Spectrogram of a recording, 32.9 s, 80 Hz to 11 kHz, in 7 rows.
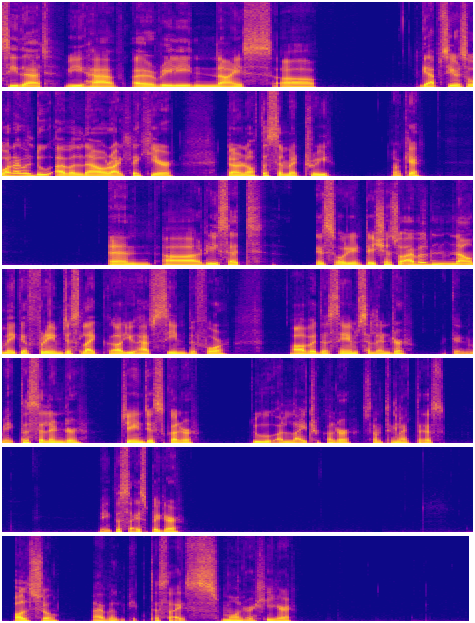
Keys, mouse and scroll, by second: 1.1 alt+right click, 3.0 alt+click, 4.3 alt+middle click, 4.6 alt+click, 6.3 right click, 10.8 alt+right click, 14.9 alt+click, 15.5 alt+middle click, 16.3 alt+click, 28.1 alt+click, 32.2 alt+right click, 32.5 alt+click.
